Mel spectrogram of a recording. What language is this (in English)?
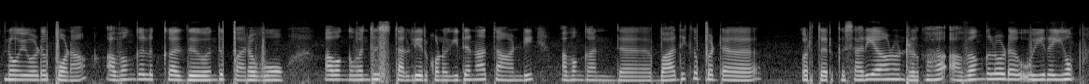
Tamil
